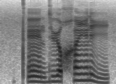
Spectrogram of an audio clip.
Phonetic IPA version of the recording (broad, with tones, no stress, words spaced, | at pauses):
tʼẽ˧dy˧ χĩ˦ɾi˨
